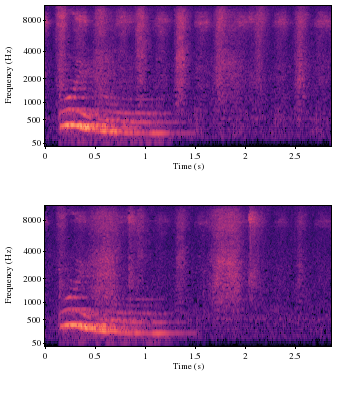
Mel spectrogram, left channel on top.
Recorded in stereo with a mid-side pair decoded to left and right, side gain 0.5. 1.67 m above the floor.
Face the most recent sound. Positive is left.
turn(degrees=30)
